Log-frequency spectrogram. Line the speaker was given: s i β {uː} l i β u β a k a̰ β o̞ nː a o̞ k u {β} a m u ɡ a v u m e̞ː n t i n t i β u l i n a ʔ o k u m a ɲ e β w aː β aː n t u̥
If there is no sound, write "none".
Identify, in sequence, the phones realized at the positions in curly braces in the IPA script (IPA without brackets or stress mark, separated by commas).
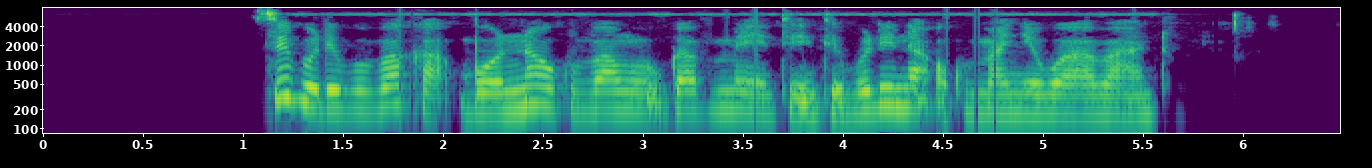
u, v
